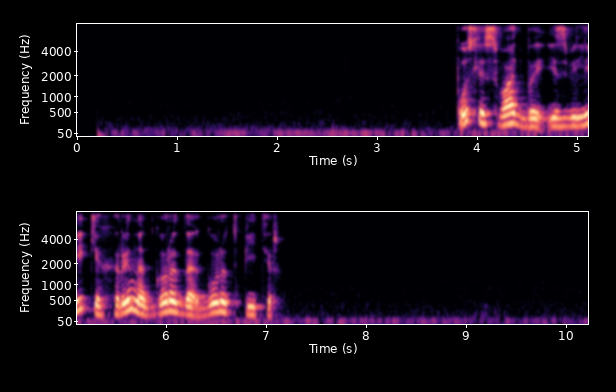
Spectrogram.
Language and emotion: Russian, neutral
